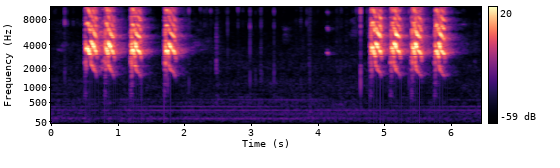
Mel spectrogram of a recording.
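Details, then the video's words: Rose-ringed parakeet calling in two quick series of four raspy, screeching squawks with a silent gap of about three seconds between them, a faint low hum in the background. "ببغاء الدرة Ringneck Parrot"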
